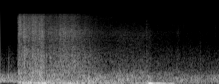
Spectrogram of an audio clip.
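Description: An artillery gun fires at a tripod war machine, letting out a sudden loud blast that trails into a long rumbling decay, with one further low thump partway through.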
